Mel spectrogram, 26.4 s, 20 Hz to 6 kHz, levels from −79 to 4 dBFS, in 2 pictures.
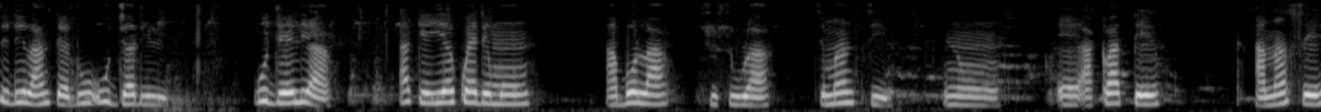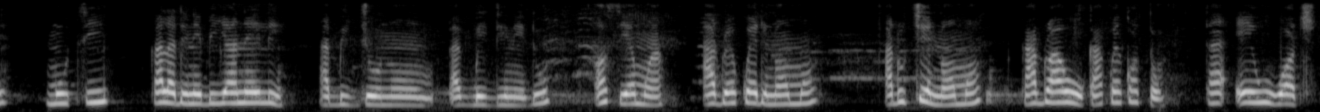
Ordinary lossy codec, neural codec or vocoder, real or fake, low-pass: MP3, 32 kbps; none; real; 5.4 kHz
